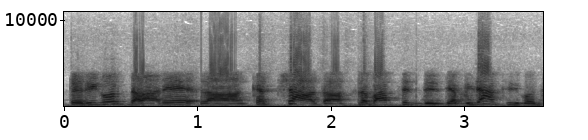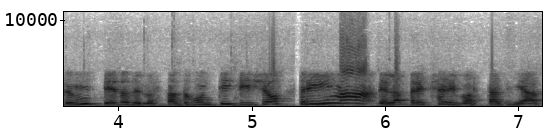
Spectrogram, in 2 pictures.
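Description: A woman gives explanatory interview answers. Her medium-pitched voice is bright and tense, with a husky grain. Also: rough recording. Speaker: festival organiser, interview guest.

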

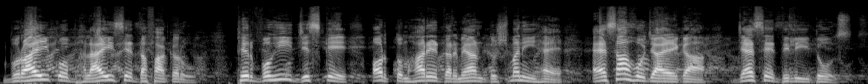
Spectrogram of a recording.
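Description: A man reading a scripture translation from a script in a formal, solemn radio presenter's style with deliberate enunciation. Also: fairly high pitch, animated, a bit bright. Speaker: translation reader, radio host.

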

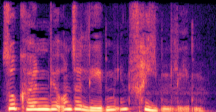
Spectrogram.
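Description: Husky-voiced, self-assured middle-aged woman. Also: a little high, very animated, fast talker, mellow, dry recording, studio quality, exaggerated voice. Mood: ironic, assured. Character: self-assured, flirtatious grown Danish policewoman, gently ironic. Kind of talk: radio drama dialogue.

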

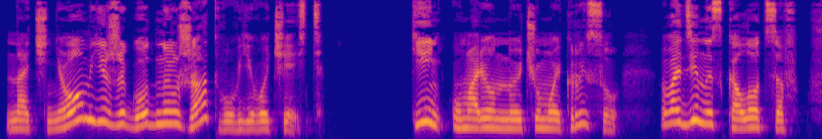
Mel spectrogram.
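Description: A woman voicing a haughty, cruel male bishop in an audiobook, with a slow, soft, menacing drawl. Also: lowish voice, no echo, clean studio sound. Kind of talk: audiobook character acting.

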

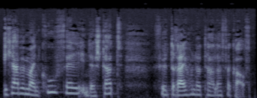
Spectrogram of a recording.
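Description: An actor playing a sly, unhurried peasant trickster in a fairy-tale radio drama, with a gravelly, husky voice. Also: male voice, fairly high pitch. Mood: sly, matter-of-fact.

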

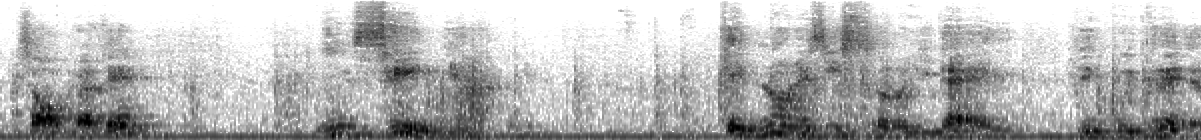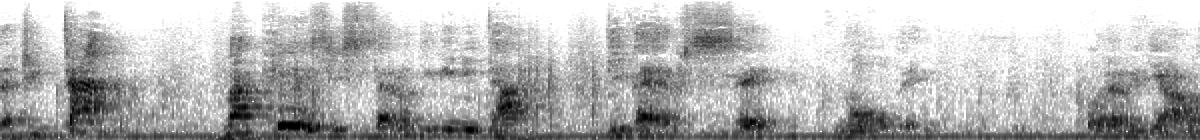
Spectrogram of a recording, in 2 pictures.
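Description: Stage role: elderly ironic philosopher defending himself in court, rhetorical and insistent; very reverberant, distant, noisy live theatre recording. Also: male voice, sits high, heavily acted. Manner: rhetorical, halting then insistent, questioning. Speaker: stage actor.

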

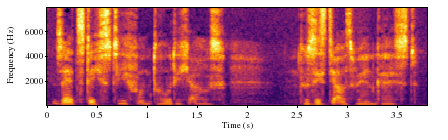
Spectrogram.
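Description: An actress playing the caring female companion of a detective doctor in a 1960s radio crime drama, gentle in manner. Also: low voice, level tone, measured pace, slightly rough, exaggerated voice. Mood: hushed, concerned. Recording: noisy old radio recording, clicks.

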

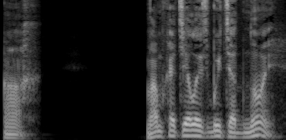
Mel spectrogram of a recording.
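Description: A man's voice: fairly low pitch, lively intonation, takes it slowly, a little mellow, slightly rough, dry recording, clean studio sound, exaggerated voice. A man voicing a courteous, cautious young horseman protecting a lady in an adventure audiobook. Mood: disappointed, earnest. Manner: courteous, earnest. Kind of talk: audiobook character in adventure novel.

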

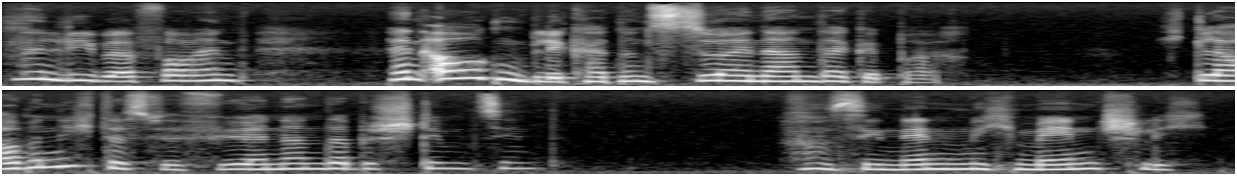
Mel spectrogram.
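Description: An actress playing a gentle, compassionate, wistful young woman in a German radio play, tender and reserved. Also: on the high side, moderate pace, lightly acted.

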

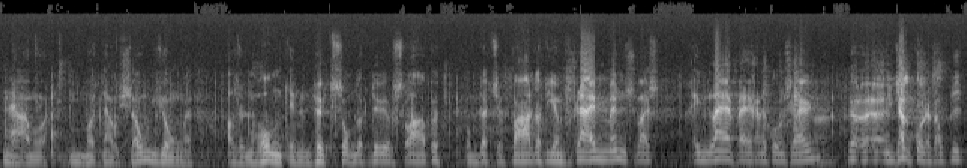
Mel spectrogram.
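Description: A man playing a talkative, anxious medieval gatekeeper in a Dutch radio drama, speaking haltingly and earnestly with a gravelly voice. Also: mid-range voice, fairly bright tone. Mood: explaining. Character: talkative, anxious, pleading medieval castle gatekeeper with big belly. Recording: radio play with faint background noise.

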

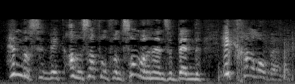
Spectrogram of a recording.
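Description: A high, animated female voice plays an anxious, earnest heroine in a radio play. A faint hum lies underneath. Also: racing, heavily acted. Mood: worried, reporting. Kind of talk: Dutch radio drama acting.

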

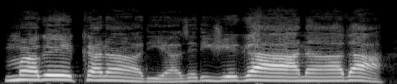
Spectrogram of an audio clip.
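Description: An actor voicing a scornful know-it-all Roman boy scolding his friend in a mocking, drawn-out, emphatic Roman accent. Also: sits high, steady tone, darkish tone.

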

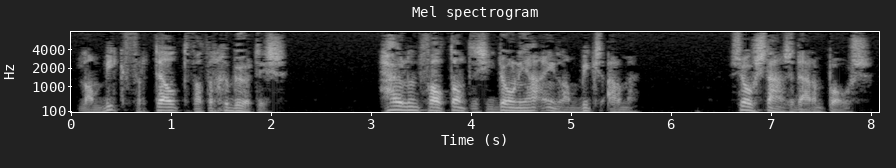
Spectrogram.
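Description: A man giving dramatic, expressive scripted narration of a children's story. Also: low-pitched, a little slow, husky, no room sound.

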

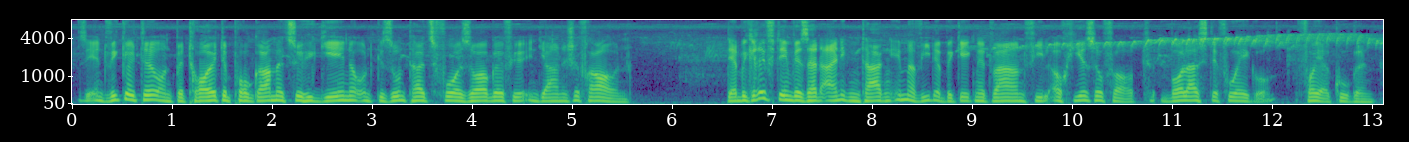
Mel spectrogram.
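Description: A man's voice: mid-range voice, normal speed, a little hiss or hum. A man giving sober, scripted storytelling narration in a radio drama.

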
